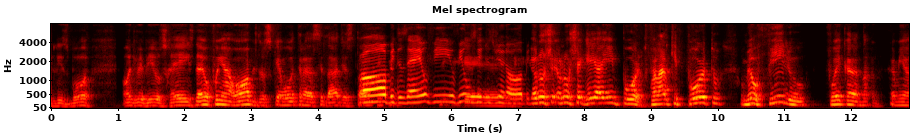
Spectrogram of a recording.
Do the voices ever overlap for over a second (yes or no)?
no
